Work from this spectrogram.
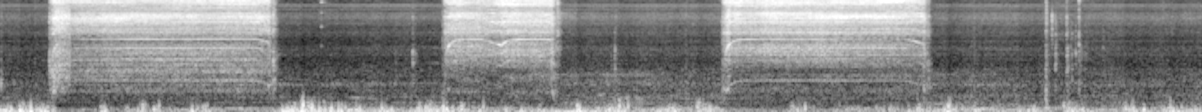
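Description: A power drill works screws out of an electrical switch assembly in three long whirring bursts separated by pauses, with low clatter and handling noise throughout.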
